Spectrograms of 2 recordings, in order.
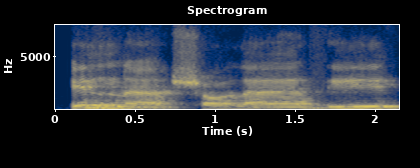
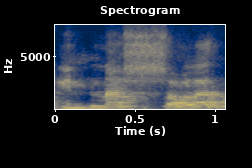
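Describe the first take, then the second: First: The second word ends with a final i vowel. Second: The second word ends without the final vowel. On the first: The speaker calls it right. "kita membaca inna sholati" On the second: The speaker calls it wrong. "bukan inna sholat"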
